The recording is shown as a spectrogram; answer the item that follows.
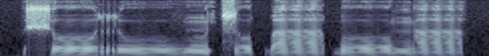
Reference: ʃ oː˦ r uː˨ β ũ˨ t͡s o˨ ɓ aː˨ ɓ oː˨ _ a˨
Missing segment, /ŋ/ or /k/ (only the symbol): ŋ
